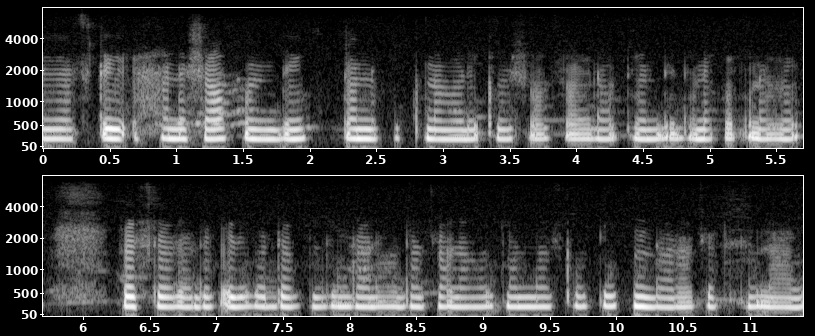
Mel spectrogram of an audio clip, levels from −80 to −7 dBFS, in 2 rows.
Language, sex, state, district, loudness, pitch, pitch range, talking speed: Telugu, female, Andhra Pradesh, Anantapur, -17 LUFS, 205 Hz, 200-210 Hz, 70 wpm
